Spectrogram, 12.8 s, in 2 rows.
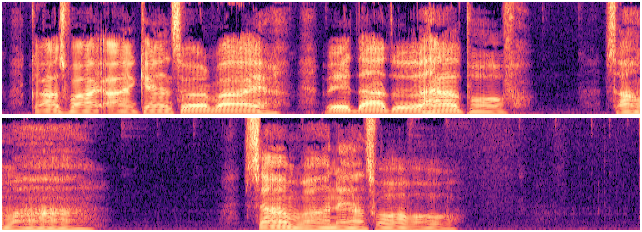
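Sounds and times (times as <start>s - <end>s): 
hip hop a cappella vocal in A minor at 82 BPM: 0.3s - 5.3s, 6.0s - 7.5s, 8.8s - 11.0s.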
